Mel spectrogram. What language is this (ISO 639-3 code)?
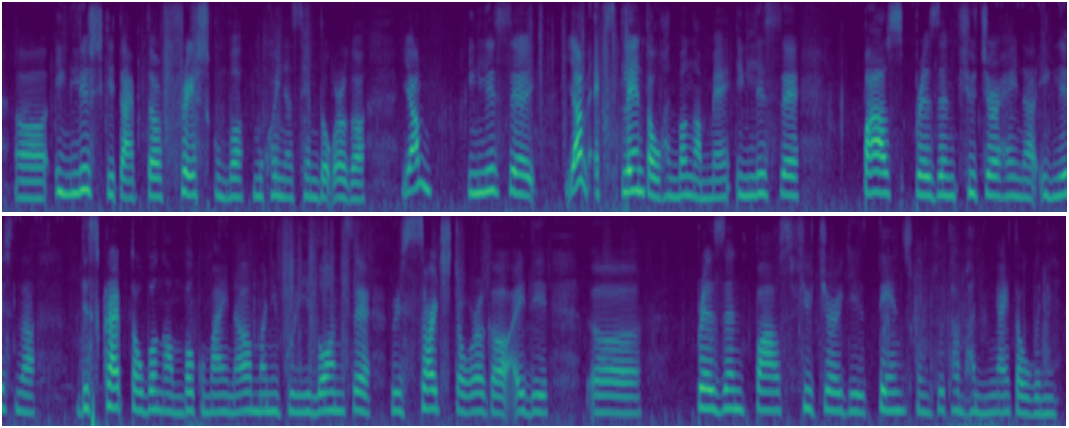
mni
